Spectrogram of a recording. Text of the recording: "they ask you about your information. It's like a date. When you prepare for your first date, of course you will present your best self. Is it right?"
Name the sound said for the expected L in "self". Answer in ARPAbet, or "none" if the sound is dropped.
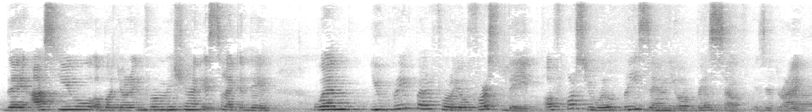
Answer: L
